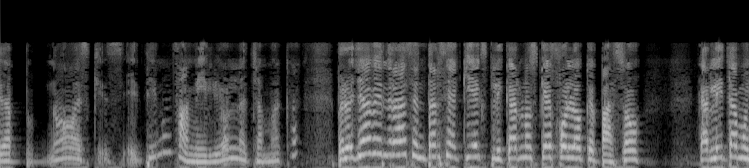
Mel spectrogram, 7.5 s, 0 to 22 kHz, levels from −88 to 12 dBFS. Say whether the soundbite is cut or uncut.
uncut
